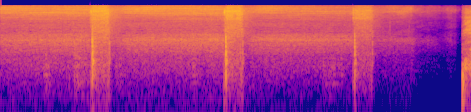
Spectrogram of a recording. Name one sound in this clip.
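A pneumatic staple gun fires staples with sharp snaps.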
